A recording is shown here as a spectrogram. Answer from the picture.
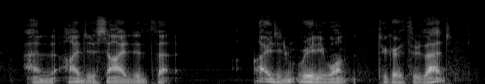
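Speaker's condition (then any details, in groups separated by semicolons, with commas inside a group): Motor neurone disease; final days of life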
